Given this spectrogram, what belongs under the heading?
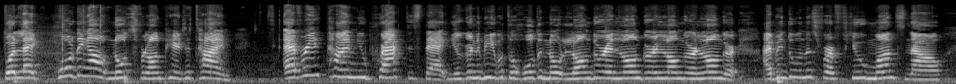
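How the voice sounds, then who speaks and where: Chatty bright-voiced young woman vlogger. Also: high voice, a little fast. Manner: chatty, many fillers, bursts into sung demo notes. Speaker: vlogger giving voice tips. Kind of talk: casual vlog lesson.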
